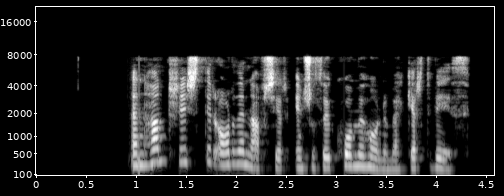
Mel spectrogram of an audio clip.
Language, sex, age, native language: Icelandic, female, 40-49, Icelandic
